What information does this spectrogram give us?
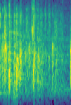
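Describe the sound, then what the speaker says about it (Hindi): An audience at a mushaira claps, a dense, continuous wash of applause from a seated crowd, fairly loud and steady through the moment. "एक बार जोरदार तालियां पूरा आगे से पीछे तक बजाएं अपने राज बहादुर साहब के लिए"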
